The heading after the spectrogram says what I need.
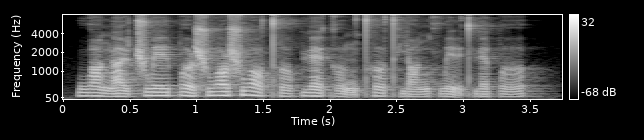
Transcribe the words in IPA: wɑ˥˨ŋa˥˨ɪ̯ ʈ͡ʂwe˦ɪ̯pɤ˥˨ ʂwɔ˦ʂwɔ˥˨t̪ʰɤ˨˦ pɥɛ˥˨kɤ̰˨˩ŋ t̪ʰɤ˥˨ t̪ʰjɑ˨˦ŋxwḛ˨˩ɪ̯t̪ʰɥɛ˦ pɤ˨˦

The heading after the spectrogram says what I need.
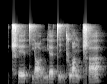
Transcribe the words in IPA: ʈ͡ʂʰe˧˥ɪ̯t̪ʰjɑ̰˨˩ʊ̯mjɛ˧˥ t̪ḭ˨˩nʂwɑ˥˩ŋ ʈ͡ʂʰä˧˥

